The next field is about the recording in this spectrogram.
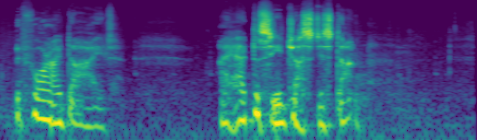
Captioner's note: none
